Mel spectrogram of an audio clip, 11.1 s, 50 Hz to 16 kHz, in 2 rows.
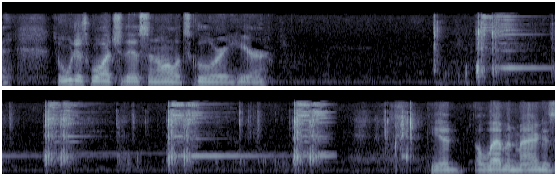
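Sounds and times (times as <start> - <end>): steel plate ringing: 4.8 - 9.0.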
